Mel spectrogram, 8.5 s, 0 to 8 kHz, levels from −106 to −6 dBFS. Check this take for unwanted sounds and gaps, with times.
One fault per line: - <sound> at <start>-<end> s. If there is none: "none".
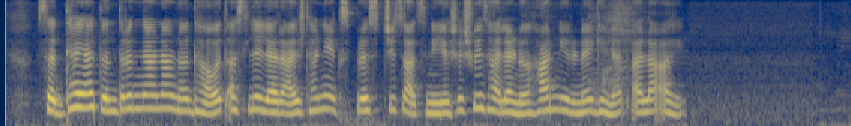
none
